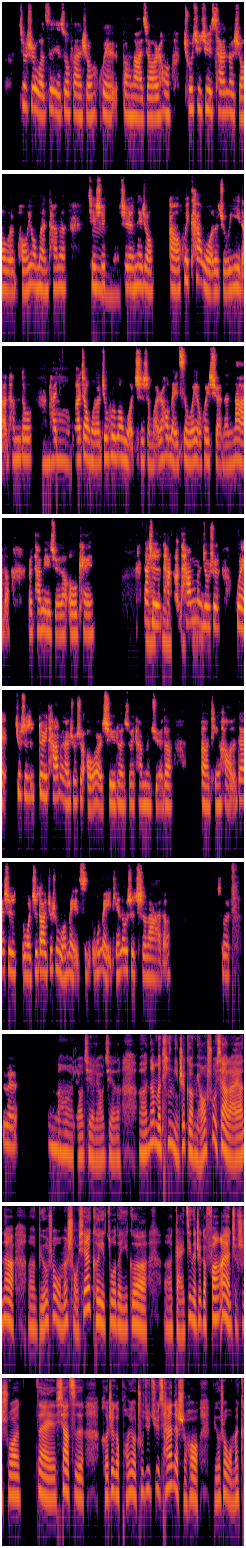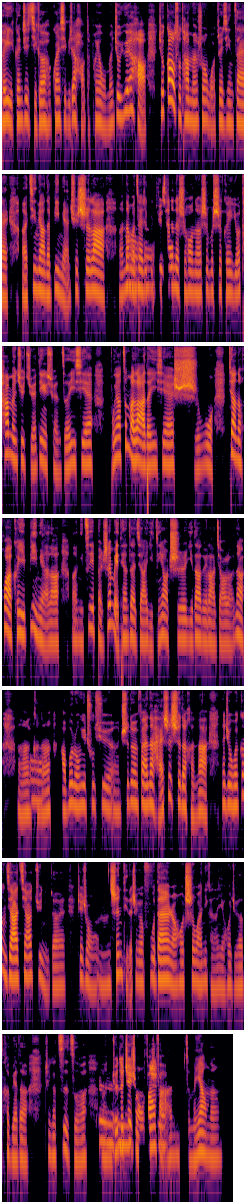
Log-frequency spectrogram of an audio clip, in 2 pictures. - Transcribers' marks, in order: tapping
- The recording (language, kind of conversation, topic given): Chinese, advice, 吃完饭后我常常感到内疚和自责，该怎么走出来？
